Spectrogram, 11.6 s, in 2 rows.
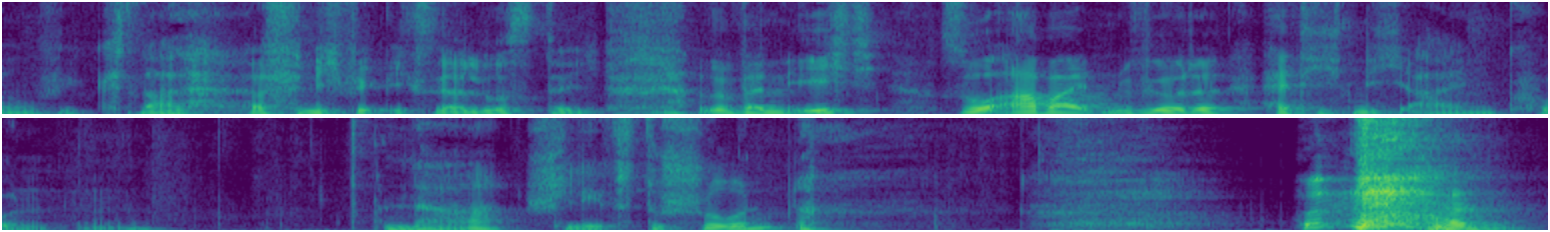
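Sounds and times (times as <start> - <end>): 
speech: 0.0 - 6.5, 7.2 - 9.0, 10.6 - 11.5
coughing fit: 10.7 - 11.5.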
